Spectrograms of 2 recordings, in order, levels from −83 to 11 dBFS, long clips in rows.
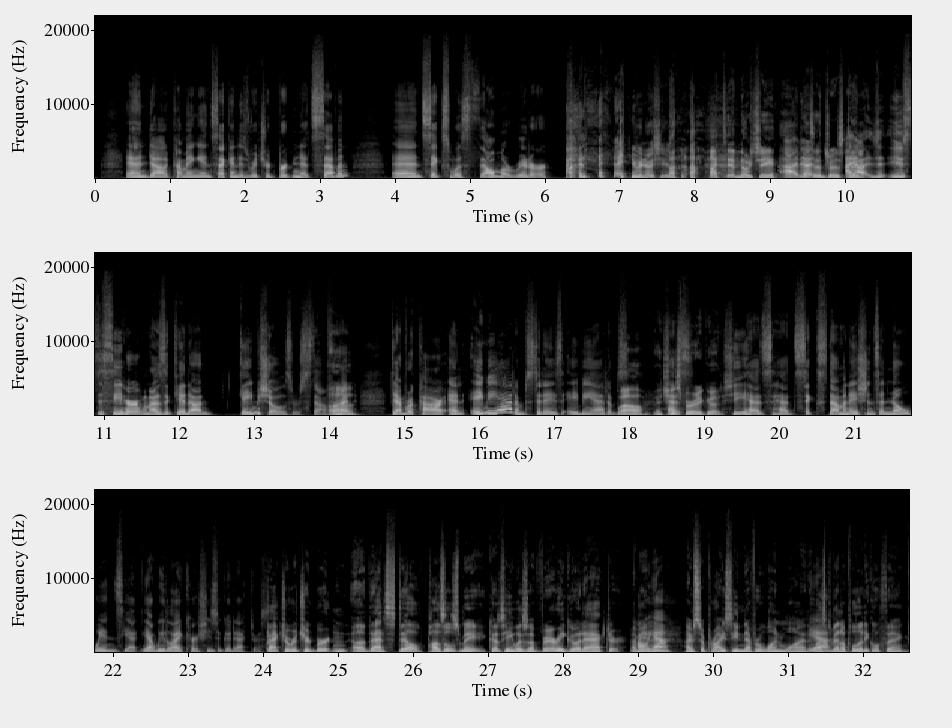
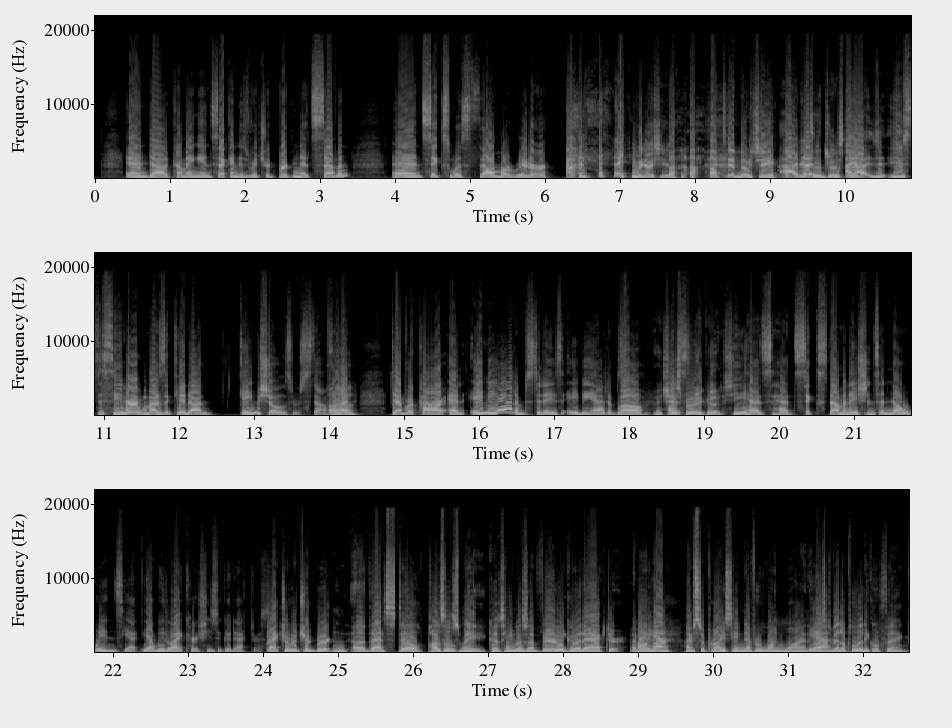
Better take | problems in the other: first | distortion; heavy; 8 dB below the speech

